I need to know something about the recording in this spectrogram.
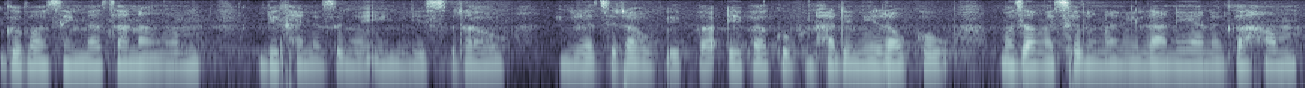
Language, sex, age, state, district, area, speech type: Bodo, male, 18-30, Assam, Chirang, rural, spontaneous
